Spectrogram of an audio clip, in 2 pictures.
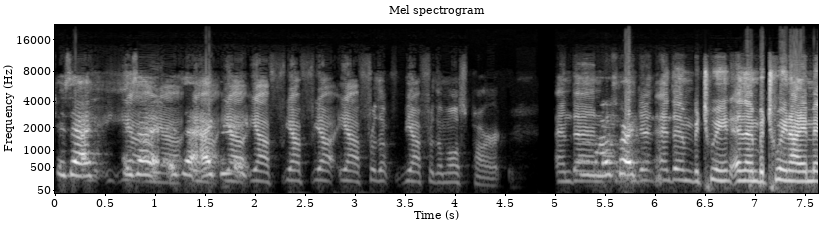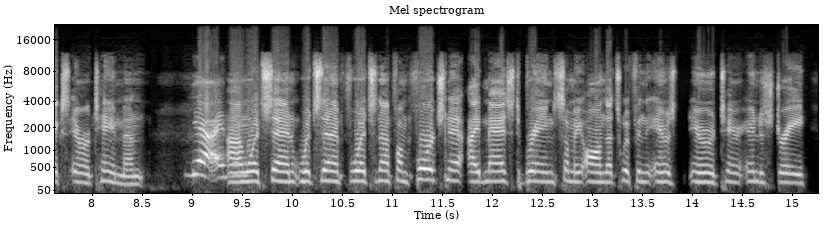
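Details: Adult male guest on a cerebral palsy community podcast, with two diagnoses, who stutters a lot, especially when unsure what to say; he attributes it to his other diagnosis. Finding: stuttering.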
